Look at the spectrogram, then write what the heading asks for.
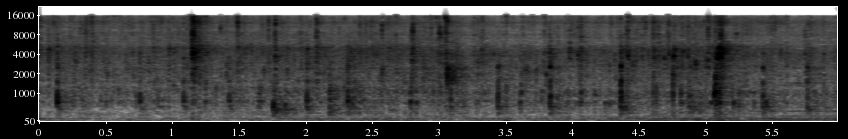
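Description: Eggs frying in a pan, giving a steady crackling sizzle with irregular sharp pops and spits, close and fairly quiet, with no voices.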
